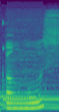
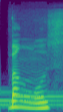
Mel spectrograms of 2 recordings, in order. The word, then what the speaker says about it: bangus: I I think milkfish is the English term for it cuz the Filipino term for it is bangus. It's spelled B A N G U S. Yeah. Bangos.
